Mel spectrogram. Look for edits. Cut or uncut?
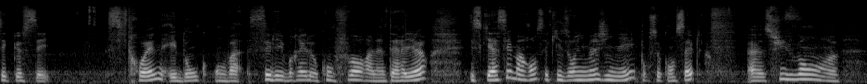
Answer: uncut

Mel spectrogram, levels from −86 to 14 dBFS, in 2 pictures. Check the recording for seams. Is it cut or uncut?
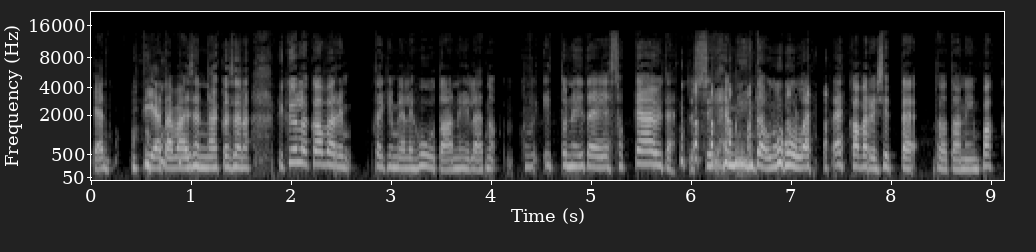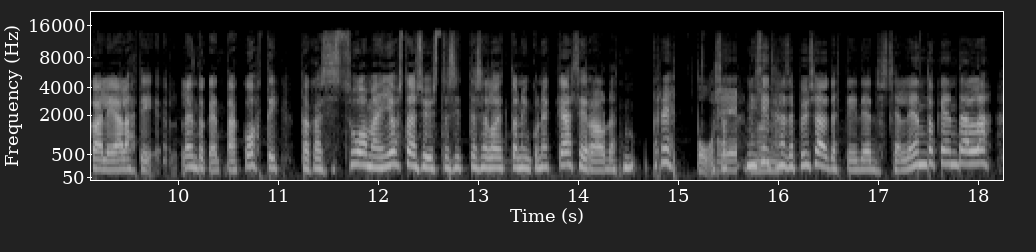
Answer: cut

